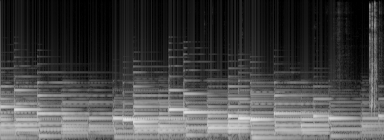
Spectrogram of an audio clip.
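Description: Background music: piano playing a melody over changing chords, each note struck and fading.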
